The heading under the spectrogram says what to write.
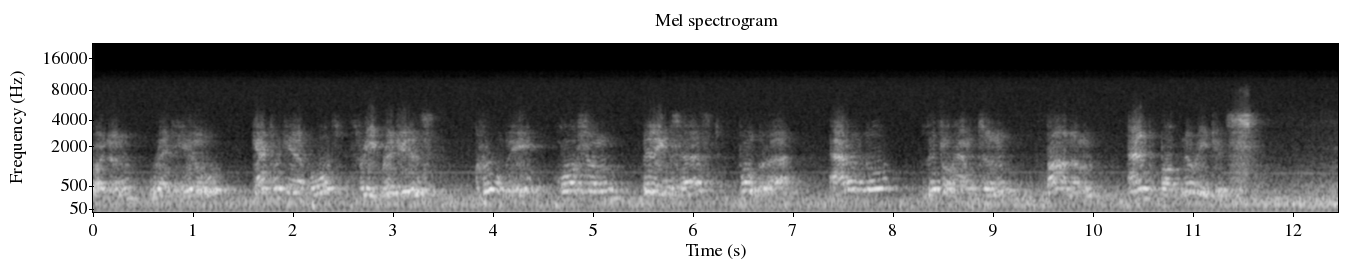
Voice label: Clapham Junction pre recorded platform announcement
